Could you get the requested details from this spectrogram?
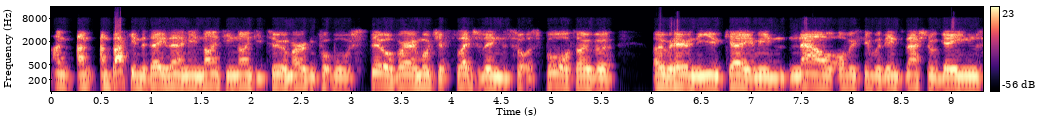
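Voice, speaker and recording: A man speaks with an East Midlands accent at a medium pitch. He talks very fast, with hardly any pauses. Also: fairly even intonation. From England, Nottingham. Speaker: podcast host. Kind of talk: casual chat.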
